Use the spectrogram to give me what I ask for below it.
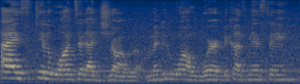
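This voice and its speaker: Audible room echo and noticeable background noise surround a woman speaking at a medium pitch with fairly even intonation. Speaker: vlogger, nurse. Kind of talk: storytime vlog.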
